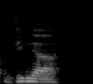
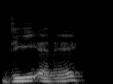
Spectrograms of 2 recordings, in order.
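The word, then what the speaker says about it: DeNA: Dina. It's spelled Dina, but it's apparently said DNA.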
